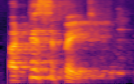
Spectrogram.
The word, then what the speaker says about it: participate: Here, the second syllable stress, the word is polysyllabic. That's 4 syllables.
